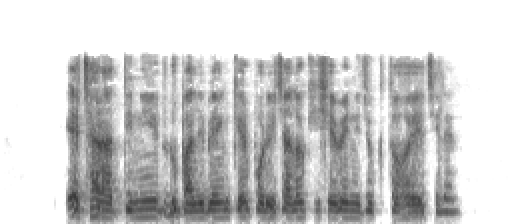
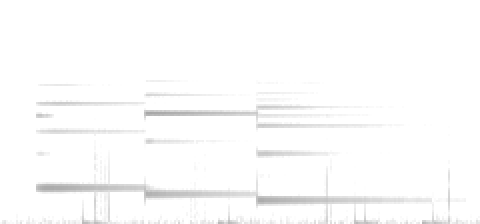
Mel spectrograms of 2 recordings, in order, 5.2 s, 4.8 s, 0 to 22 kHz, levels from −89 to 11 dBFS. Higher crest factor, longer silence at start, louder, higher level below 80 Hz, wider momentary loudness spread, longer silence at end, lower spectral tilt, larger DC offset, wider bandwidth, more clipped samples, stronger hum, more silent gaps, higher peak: about the same, 20 dB vs 16 dB; first, 0.65 s vs 0 s; first, -19 LUFS vs -60 LUFS; first, -62 dBFS vs -82 dBFS; second, 9 LU vs 12 LU; first, 0.65 s vs 0 s; about the same, -2.5 dB/octave vs -1.5 dB/octave; neither; second, 8.4 kHz vs over 20 kHz; neither; neither; neither; first, 0 dBFS vs -48 dBFS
